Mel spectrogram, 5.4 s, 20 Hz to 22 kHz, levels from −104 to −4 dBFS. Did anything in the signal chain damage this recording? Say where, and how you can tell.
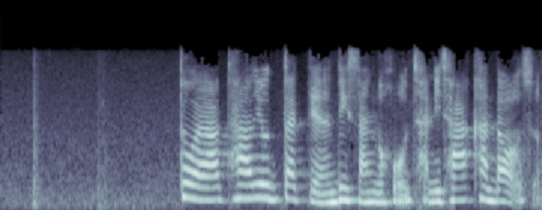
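Yes. Gain pumping runs throughout. The gain swings by around 15 dB. Likely excessive input gain driving a fast limiter.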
